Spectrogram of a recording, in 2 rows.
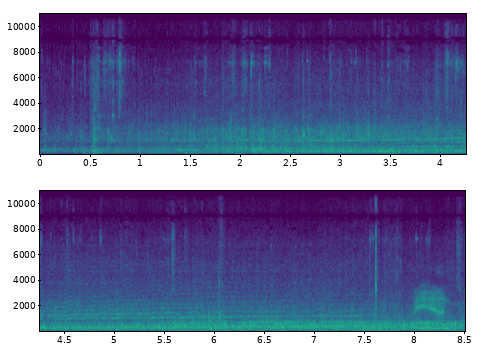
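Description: A Philodo H8 eBike rated to 35 mph accelerating on throttle down a sandy trail, its motor whine rising steadily under constant heavy wind rush.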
